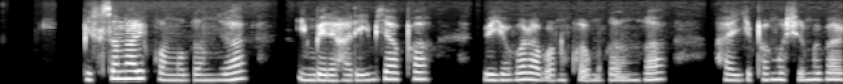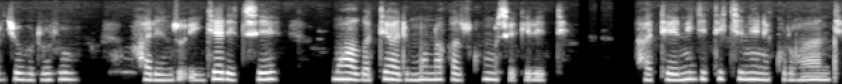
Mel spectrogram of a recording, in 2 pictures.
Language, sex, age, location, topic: Kinyarwanda, female, 25-35, Kigali, health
